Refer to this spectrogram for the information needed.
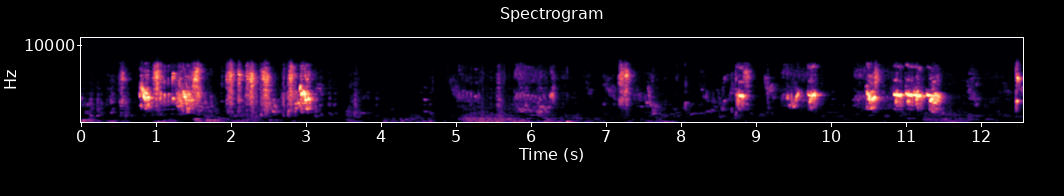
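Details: Budgerigars eating fresh green leaves give bursts of high, scratchy warbling chatter. The bursts are separated by short quiet gaps, with faint low rustling between them.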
